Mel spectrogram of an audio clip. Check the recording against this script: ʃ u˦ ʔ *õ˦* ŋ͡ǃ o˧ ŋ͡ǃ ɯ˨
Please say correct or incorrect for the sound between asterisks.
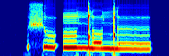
correct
